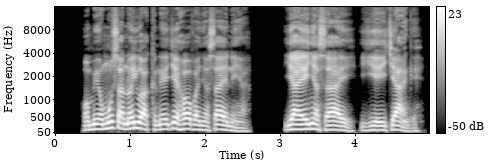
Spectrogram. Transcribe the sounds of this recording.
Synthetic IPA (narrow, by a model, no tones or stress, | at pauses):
ɔmeɔmusanɔiwaknɛd͡ʒɛɦɔvaɲasaɛnɛa̰ | jaɛɲasaɛieit͡ʃaŋɡɛ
